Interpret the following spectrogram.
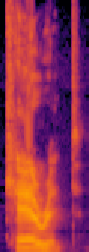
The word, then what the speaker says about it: carrot: The last syllable is unstressed now, and the first syllable is stressed. So I would say purchase, carrot, minute.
